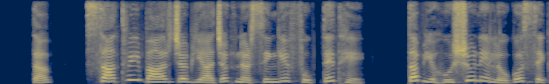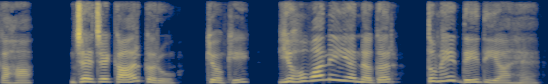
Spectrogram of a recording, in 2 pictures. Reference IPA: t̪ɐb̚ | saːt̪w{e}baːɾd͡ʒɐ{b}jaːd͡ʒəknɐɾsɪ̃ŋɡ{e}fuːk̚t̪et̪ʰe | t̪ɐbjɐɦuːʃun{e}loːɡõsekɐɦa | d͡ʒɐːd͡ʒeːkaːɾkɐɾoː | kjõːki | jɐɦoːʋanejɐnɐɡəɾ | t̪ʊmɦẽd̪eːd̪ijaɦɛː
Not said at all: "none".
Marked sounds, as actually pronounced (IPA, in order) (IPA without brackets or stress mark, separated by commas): i, b, e, e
